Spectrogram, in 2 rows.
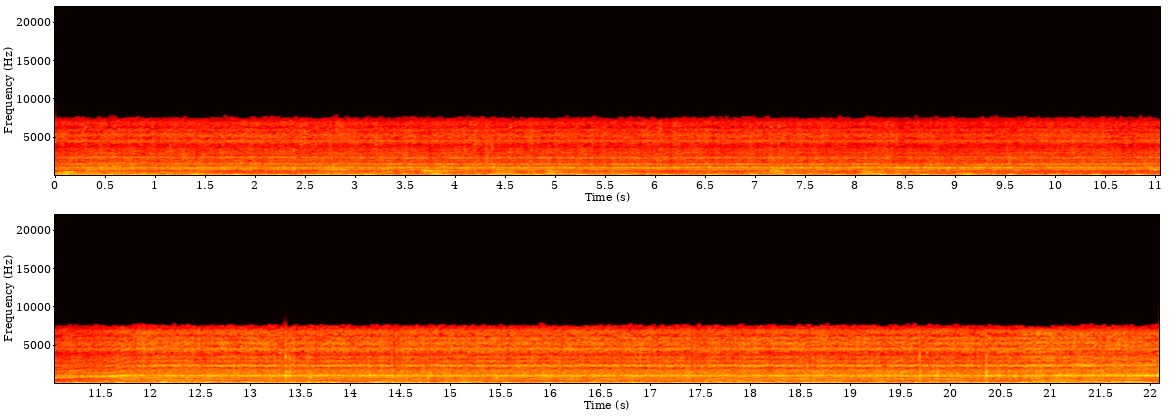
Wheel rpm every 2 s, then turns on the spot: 100, 100, 100, 100, 100, 110, 150, 160, 150, 150, 150.
none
